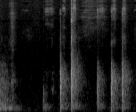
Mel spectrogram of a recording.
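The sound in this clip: Writing by hand during a lecture: a soft scrape, then six sharp taps and short strokes in an uneven rhythm, fairly quiet with no talk over them.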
